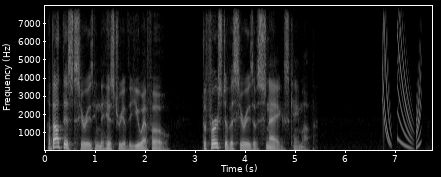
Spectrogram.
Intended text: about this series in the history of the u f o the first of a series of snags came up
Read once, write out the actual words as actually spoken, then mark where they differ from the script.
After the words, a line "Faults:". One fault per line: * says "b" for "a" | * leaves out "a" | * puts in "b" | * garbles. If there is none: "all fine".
about this series in the history of the u f o the first of a series of snags came up
Faults:
all fine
